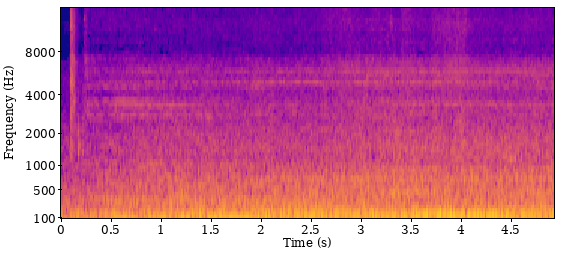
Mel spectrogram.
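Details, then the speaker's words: Display fridge that would not turn on or cool, fault traced to the manual cold control (thermostat), tested bypassed: a low heavy hum builds within a second and holds steady as the compressor starts and runs evenly. "pero bueno gracias a dios encontramos enseguida el daño no que nos estaba funcionando perfectamente"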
